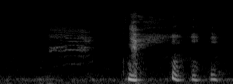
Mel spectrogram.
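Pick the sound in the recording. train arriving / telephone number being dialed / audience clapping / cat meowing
cat meowing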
